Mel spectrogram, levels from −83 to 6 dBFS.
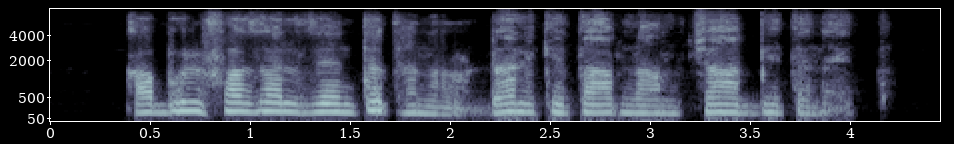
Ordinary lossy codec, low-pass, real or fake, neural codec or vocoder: Opus, 16 kbps; 7.2 kHz; fake; vocoder, 22.05 kHz, 80 mel bands, HiFi-GAN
